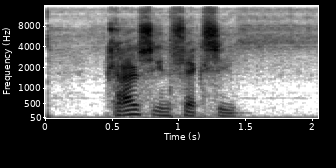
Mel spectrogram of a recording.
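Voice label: "kruisinfectie", Dutch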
